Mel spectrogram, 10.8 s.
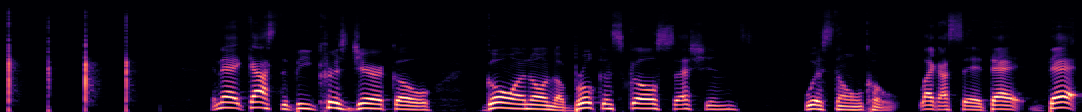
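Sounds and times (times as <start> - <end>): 
golf clap: 0.0 - 1.5
speech: 2.1 - 10.8.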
